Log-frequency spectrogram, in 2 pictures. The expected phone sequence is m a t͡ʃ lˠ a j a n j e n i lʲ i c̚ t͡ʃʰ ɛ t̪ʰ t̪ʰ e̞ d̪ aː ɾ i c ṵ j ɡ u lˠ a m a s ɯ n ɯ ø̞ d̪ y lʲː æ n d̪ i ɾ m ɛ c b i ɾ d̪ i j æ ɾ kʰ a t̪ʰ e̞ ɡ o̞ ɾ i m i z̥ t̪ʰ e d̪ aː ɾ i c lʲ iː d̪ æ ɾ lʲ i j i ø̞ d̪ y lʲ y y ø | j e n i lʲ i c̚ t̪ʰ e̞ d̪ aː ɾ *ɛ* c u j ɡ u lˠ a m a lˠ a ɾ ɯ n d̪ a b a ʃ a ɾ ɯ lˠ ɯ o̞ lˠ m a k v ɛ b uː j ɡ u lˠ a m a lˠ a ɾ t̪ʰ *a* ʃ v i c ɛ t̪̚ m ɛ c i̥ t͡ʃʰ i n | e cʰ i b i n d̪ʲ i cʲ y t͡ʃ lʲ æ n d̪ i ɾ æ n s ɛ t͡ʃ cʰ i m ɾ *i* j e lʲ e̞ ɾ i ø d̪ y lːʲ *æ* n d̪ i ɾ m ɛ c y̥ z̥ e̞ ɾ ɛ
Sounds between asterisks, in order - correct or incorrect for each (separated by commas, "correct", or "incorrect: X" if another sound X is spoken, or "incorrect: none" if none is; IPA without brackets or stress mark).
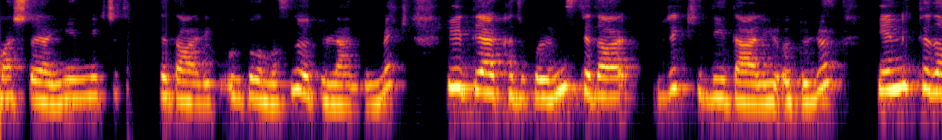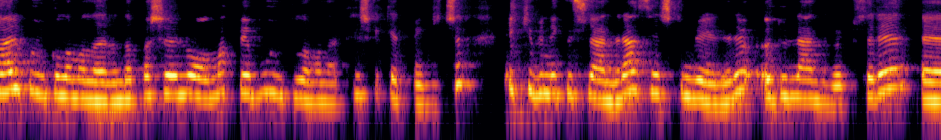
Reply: incorrect: i, incorrect: ɛ, incorrect: e, correct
